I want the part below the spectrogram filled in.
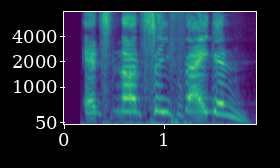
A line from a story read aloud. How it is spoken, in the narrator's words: one of them yelled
